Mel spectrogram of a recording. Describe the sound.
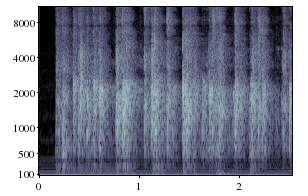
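Audience applause welcoming the panel at an evening discussion event on higher education in Sydney: dense, steady clapping from many hands fills the whole clip at an even loudness, with no talk over it.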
